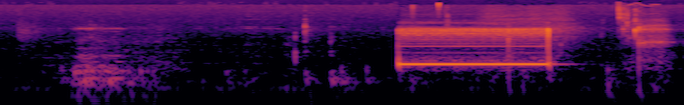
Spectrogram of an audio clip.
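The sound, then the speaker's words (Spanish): A single loud electronic ring tone of an outgoing phone call sounds for about a second over a speakerphone, the phone propped in a glass, preceded by faint rustling and handling noises, with a brief clatter right after. “Vamos a llamar. Y llama. Altavoz.”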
